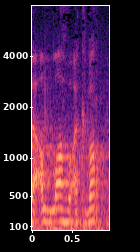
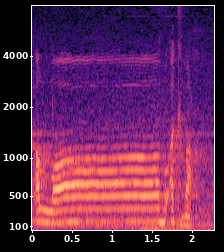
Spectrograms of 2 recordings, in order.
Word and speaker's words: الله أكبر: أي ألا تمد وإنما تنطق بلا مد زائد عن المد الطبيعي، فلا تقول في تكبيرة الإحرام ولا في تكبيرات الانتقال الله أكبر،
